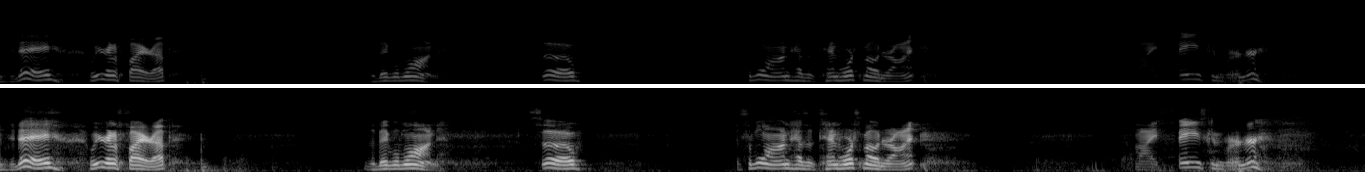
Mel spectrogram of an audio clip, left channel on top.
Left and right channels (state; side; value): quieter; left; 25.5 dB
